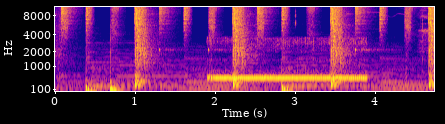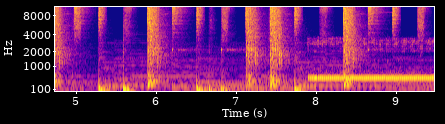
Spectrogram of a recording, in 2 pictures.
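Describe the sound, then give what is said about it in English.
An outgoing call's ringback tone sounds twice, each a steady two-second buzz separated by a long pause, over a rhythmic background of thumping beats. “All right, I was calling him.”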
